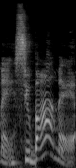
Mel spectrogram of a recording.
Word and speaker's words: Tsubame: tongue one might call a shinobi right tsubame tsubame okay i was close i had two syllables right doma the imperial province the same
